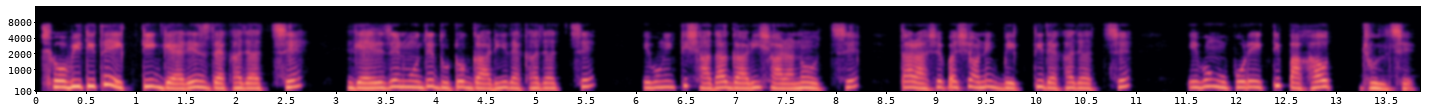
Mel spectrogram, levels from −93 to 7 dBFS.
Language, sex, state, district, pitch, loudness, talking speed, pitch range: Bengali, female, West Bengal, Dakshin Dinajpur, 235 Hz, -16 LUFS, 125 wpm, 215-260 Hz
